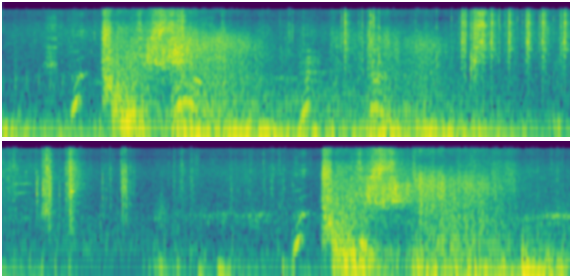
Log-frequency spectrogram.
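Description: Explosions boom loudly in a video game.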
